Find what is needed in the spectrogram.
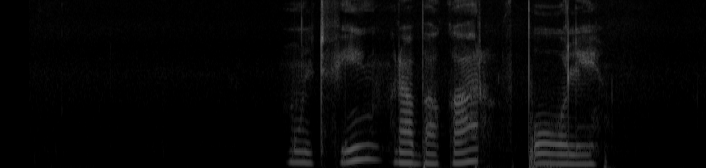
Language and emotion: Russian, neutral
